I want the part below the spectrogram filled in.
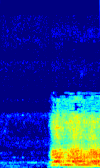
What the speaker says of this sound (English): That's the farm dog, Stella.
